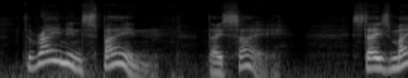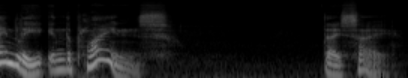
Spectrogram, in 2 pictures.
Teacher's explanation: the first projecting Clause is interpolated into the middle of the main projected clause and as is often the case with interpolation this is done so at a lower pitch height · assigns two tone ones in sequence to the projecting clause and the beginning of the projected clause.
